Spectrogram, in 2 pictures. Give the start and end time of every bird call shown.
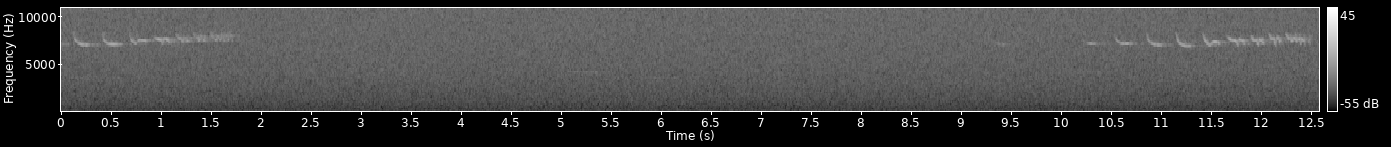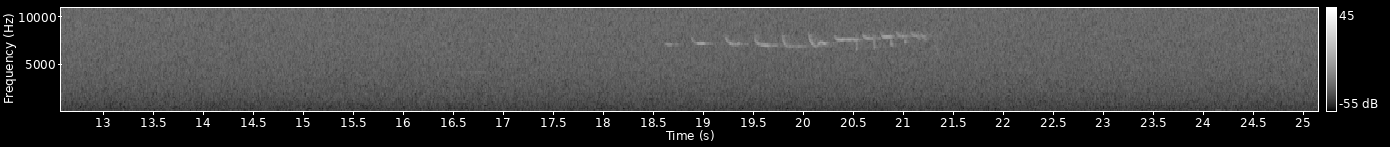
[0.00, 1.22] Mountain Chickadee (Poecile gambeli)
[0.00, 2.32] Golden-crowned Kinglet (Regulus satrapa)
[4.62, 6.42] Mountain Chickadee (Poecile gambeli)
[9.92, 13.32] Golden-crowned Kinglet (Regulus satrapa)
[18.32, 21.82] Golden-crowned Kinglet (Regulus satrapa)

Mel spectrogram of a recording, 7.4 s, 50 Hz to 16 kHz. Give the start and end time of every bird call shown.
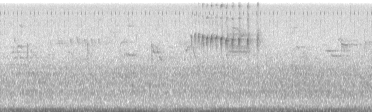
[3.70, 5.30] Red-winged Blackbird (Agelaius phoeniceus)
[6.30, 7.30] Wood Thrush (Hylocichla mustelina)

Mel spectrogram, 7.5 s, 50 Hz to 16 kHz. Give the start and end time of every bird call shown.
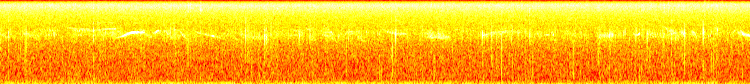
[0.91, 1.51] Hawaii Amakihi (Chlorodrepanis virens)

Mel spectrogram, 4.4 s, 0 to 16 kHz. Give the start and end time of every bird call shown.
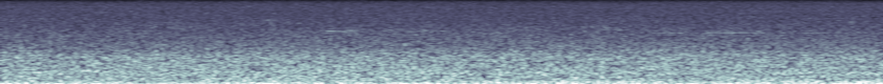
[2.21, 4.11] Mountain Chickadee (Poecile gambeli)
[3.81, 4.42] Fox Sparrow (Passerella iliaca)

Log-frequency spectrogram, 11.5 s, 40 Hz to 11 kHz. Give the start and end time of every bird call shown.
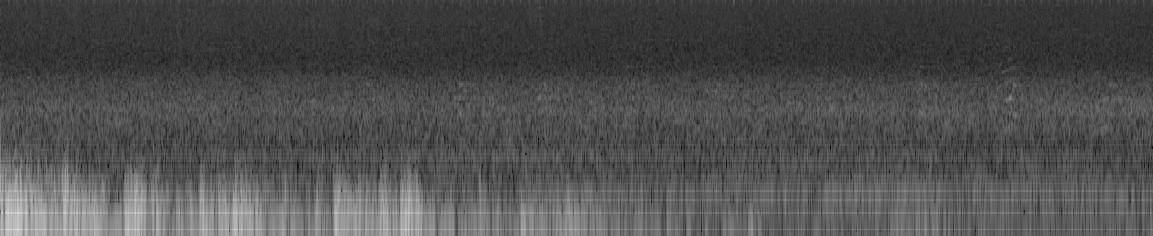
[7.87, 11.47] Canada Goose (Branta canadensis)

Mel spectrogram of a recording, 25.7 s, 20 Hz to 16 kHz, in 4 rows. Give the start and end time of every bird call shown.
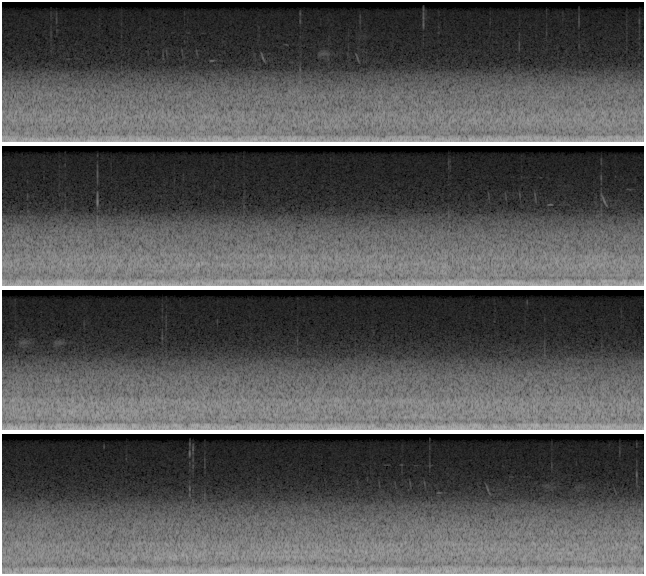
[1.18, 4.18] Song Sparrow (Melospiza melodia)
[10.88, 13.28] Song Sparrow (Melospiza melodia)
[22.38, 25.68] Song Sparrow (Melospiza melodia)

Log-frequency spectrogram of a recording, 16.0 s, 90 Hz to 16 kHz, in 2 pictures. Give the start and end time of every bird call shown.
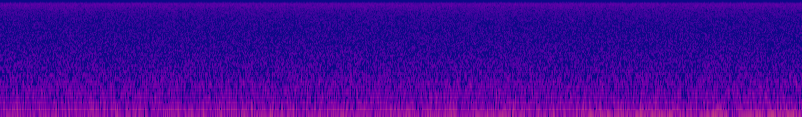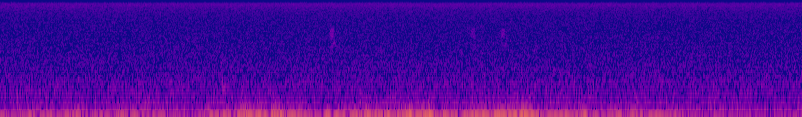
[11.30, 11.50] Gray-crowned Rosy-Finch (Leucosticte tephrocotis)
[12.60, 13.20] Gray-crowned Rosy-Finch (Leucosticte tephrocotis)

